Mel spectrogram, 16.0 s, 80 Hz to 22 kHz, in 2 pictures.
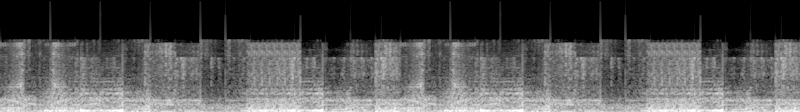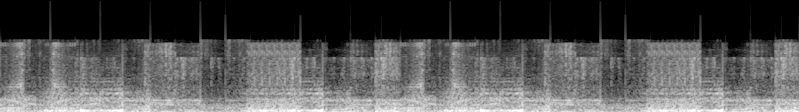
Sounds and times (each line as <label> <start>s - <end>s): Drum Loop 0.0s - 15.9s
